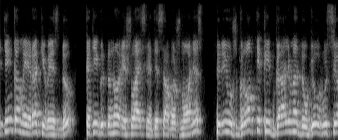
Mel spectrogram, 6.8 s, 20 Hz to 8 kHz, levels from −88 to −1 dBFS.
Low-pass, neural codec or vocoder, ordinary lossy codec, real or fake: 7.2 kHz; none; AAC, 48 kbps; real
